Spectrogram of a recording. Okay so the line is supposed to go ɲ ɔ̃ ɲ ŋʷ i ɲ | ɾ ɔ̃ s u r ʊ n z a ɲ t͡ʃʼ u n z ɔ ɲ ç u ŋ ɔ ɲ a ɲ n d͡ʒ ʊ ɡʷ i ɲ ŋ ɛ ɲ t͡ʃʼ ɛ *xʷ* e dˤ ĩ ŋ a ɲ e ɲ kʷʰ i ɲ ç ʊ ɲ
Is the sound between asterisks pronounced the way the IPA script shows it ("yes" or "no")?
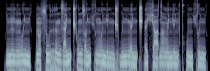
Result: no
